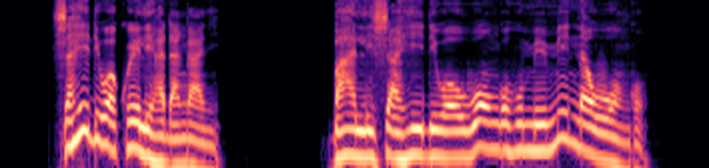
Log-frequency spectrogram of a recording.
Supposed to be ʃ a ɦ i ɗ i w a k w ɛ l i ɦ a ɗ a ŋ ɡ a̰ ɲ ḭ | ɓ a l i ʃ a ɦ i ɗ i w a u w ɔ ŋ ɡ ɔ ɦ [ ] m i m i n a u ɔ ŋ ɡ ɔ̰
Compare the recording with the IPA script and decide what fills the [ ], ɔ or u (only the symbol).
u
